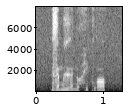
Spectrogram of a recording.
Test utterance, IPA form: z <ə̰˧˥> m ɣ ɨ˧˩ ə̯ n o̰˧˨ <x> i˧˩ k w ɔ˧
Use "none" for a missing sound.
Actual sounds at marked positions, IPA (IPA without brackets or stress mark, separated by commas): ə̰˧˥, h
